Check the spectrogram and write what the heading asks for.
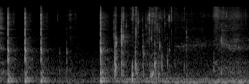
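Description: A few light clicks and taps of plastic paint cups and containers being handled and set down: a quick run of small clicks in the first half second, then a sharper click about a second in.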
